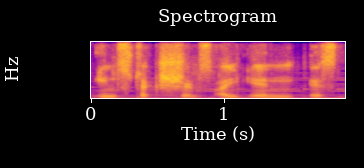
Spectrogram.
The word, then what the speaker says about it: instruction: There are four syllables, instruction, and the accent falls on the second syllable.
